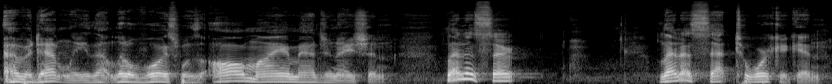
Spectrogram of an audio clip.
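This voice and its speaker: A man's voice: medium pitch, very animated, unhurried, gravelly, a little mellow, heavily acted. A man voicing an old, easily rattled carpenter who talks to himself in a storybook reading. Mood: self-reassuring. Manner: muttering to himself, self-reassuring. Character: good old carpenter, bewigged, easily frightened, muttering to himself. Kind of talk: storybook character voice.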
